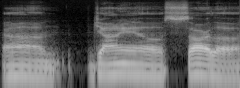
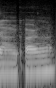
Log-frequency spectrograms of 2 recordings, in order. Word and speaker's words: Giancarlo Esposito: I fucking love this actor, Johnny Sarlo. I'm sorry if I mispronounced your name, Esposito. He was Gus Freeman and oh, Giancarlo Esposito? see, Yeah, but Giancarlo.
